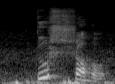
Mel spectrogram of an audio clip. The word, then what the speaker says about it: দুঃসহ: দুঃসহ, দেখো এখানে একটা ইন্টারেস্টিং ব্যাপার, এখানে যে দুঃসহটা আছে এটা বানানটা দন্তস্ব দিয়ে কিন্তু উচ্চারণটা তালব্যস্ব দিয়ে, দুঃসহ, এটা কিন্তু দুঃসহ না, বুঝছো?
